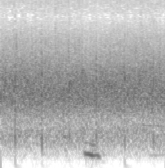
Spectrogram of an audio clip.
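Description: A round of applause: dense, steady clapping from a crowd that holds at an even level for the whole moment, with a brief low murmur partway through.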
